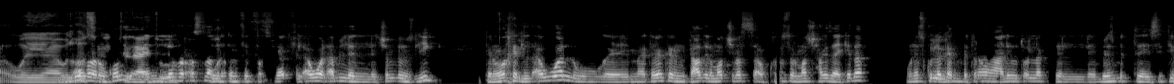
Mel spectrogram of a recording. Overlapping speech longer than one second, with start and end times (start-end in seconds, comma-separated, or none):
0.7-2.2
